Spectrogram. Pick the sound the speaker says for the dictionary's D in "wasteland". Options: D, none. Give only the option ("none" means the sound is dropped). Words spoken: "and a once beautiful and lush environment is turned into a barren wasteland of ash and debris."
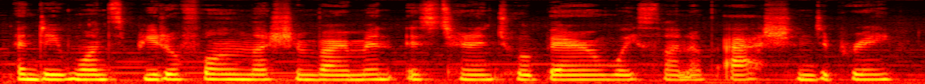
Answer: none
